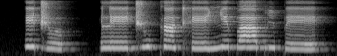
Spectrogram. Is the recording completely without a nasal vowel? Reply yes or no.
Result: no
